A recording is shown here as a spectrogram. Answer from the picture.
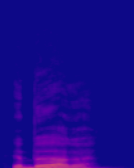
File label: "geboerge", Kaevels Platt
